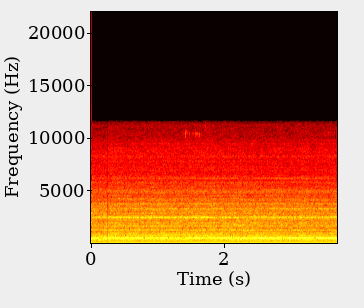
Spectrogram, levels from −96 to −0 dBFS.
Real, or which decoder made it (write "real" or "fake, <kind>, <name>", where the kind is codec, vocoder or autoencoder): real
